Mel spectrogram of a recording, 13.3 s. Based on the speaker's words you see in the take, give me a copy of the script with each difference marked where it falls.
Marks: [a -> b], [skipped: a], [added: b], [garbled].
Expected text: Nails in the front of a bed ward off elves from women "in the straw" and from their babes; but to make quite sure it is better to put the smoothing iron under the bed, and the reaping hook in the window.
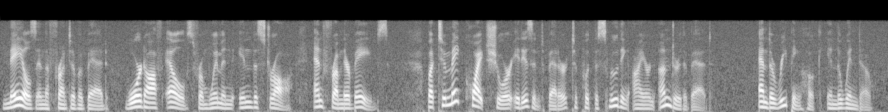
Nails in the front of a bed ward off elves from women "in the straw" and from their babes; but to make quite sure it [is -> isn't] better to put the smoothing iron under the bed, and the reaping hook in the window.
